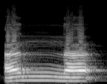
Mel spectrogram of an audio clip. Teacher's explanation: আন্নার ক্ষেত্রে গুন্না হবে মানে নাকে ঢুকিয়ে পড়তে হবে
